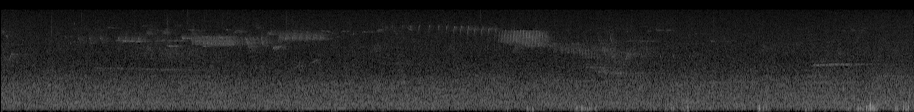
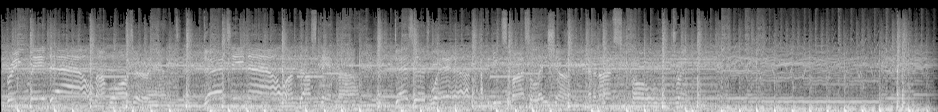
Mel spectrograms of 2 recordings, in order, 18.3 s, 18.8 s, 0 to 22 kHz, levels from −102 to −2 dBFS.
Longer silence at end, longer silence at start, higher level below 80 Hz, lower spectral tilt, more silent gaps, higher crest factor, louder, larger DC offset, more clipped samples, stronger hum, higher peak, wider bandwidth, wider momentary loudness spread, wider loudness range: about the same, 0 s vs 0 s; about the same, 0 s vs 0 s; second, -86 dBFS vs -20 dBFS; second, -3.5 dB/octave vs -5 dB/octave; neither; first, 24 dB vs 14 dB; second, -60 LUFS vs -16 LUFS; neither; neither; neither; second, -38 dBFS vs -2 dBFS; about the same, 15.5 kHz vs 15.5 kHz; about the same, 5 LU vs 4 LU; about the same, 2 LU vs 3 LU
